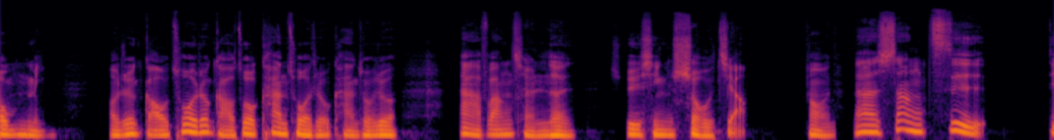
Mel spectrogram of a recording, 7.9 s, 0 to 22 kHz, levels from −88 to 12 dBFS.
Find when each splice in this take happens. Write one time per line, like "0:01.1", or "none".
0:06.2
